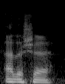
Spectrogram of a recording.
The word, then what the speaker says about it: Elisher: I think you're with the Tony, and I never know how to pronounce the surname. – Tony Elisher. – Elisher, right. Foundation. It is as it's written.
